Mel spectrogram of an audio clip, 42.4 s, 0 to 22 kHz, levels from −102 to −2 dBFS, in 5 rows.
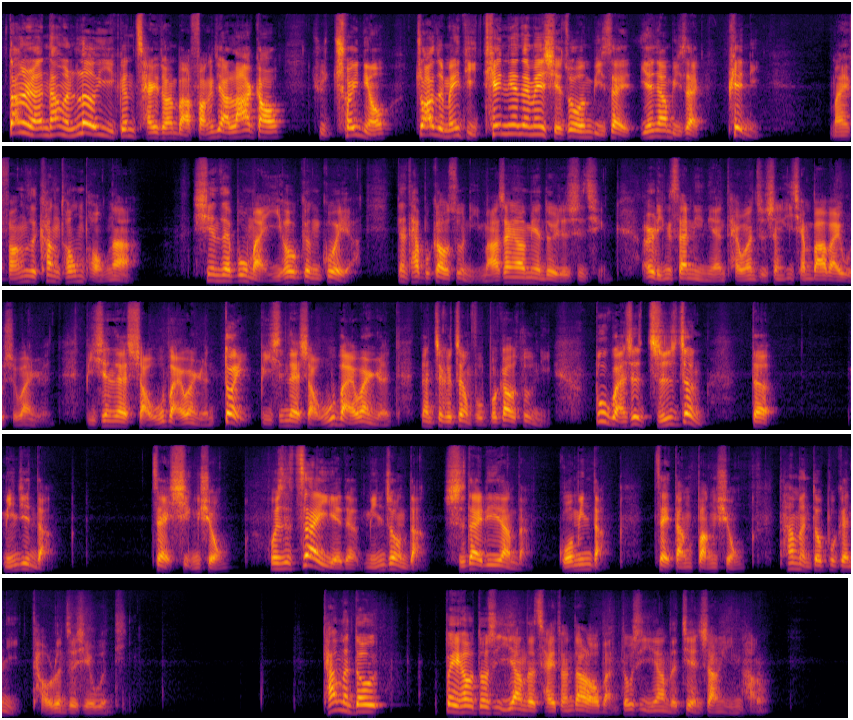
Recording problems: thin; very; fading below 550 Hz

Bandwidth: 15 kHz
